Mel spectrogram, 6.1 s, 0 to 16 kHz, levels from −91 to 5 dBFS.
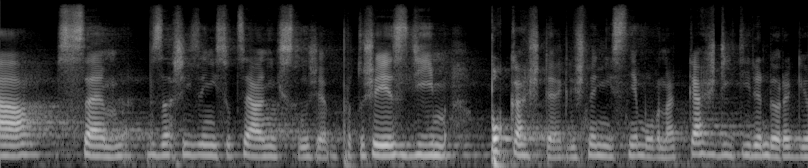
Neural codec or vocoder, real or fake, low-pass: autoencoder, 48 kHz, 128 numbers a frame, DAC-VAE, trained on Japanese speech; fake; 14.4 kHz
